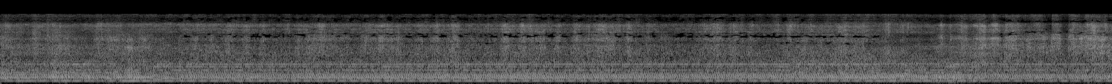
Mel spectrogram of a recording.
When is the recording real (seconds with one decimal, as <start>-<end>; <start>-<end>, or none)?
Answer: 1.8-8.8; 10.0-11.1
